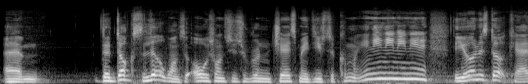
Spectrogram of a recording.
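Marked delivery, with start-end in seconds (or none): 3.5-4.3 yapping dog imitation. Small dogs yapping imitated.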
